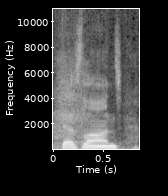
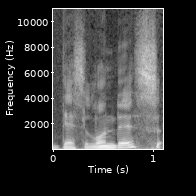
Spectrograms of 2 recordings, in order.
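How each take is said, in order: First: The name is pronounced a non-Spanish way. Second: The name is pronounced the Spanish way. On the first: "I think Deslandes" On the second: "if you were saying this in Spanish"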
